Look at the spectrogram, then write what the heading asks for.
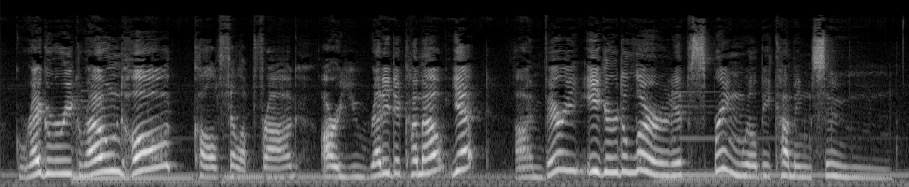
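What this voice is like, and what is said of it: Deep, booming loud voice. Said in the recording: “Philip's deep voice boomed loudly.”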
